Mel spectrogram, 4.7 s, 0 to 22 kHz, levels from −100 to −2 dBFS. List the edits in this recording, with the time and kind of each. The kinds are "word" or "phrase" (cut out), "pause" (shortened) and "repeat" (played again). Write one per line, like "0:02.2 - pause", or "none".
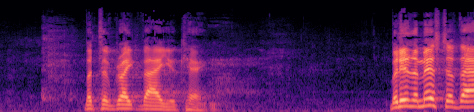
0:01.0 - word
